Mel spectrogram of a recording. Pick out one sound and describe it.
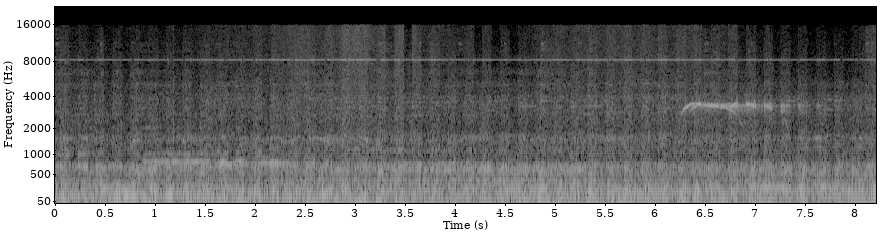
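A horse's hooves thud on soft dirt as it lopes.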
